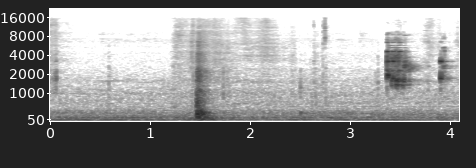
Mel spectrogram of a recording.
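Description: Handling noise from a hand-held plastic tricorder toy: one sharp clack about a second and a half in, then a short higher-pitched rasp and a click near the end.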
